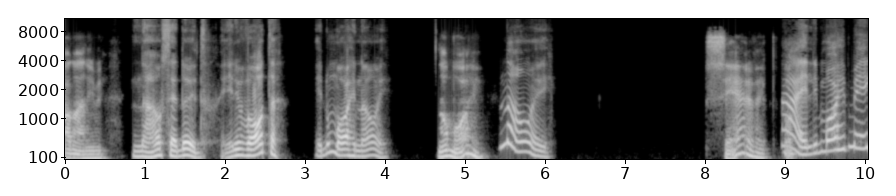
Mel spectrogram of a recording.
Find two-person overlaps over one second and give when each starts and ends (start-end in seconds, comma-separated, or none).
none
